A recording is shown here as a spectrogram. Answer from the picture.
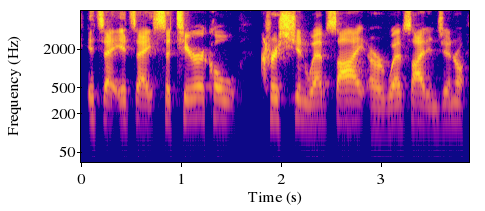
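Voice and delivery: ordinary talk, nothing marked

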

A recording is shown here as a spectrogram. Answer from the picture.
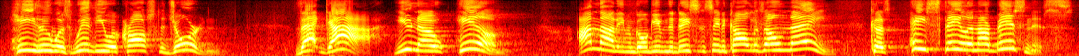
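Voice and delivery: high, emphatic disgruntled quote; indignant disdain. Acted. Disciple won't call Jesus by name, indignantly disdainful.

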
